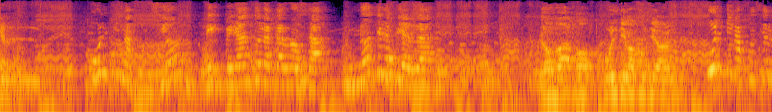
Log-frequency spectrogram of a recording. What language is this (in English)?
Spanish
